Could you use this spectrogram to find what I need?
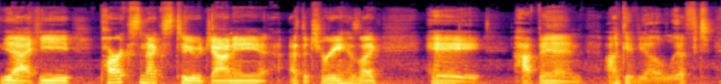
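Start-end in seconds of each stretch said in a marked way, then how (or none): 4.2-7.1 hushed, soft, gross, sleazy, creepy voice. Recapping a cartoon episode, doing Speed Buggy offering a lift in a gross voice. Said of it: "He sounded so gross".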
